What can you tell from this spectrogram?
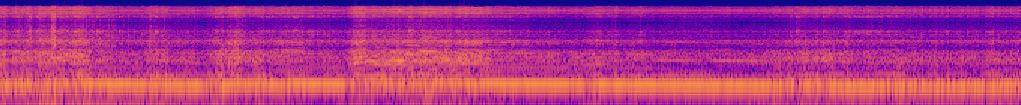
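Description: Honda Civic Si race car's four-cylinder engine running hard at racing speed, heard from inside the stripped cabin. There are brief dips in the engine note about two seconds in and again about three and a half seconds in.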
